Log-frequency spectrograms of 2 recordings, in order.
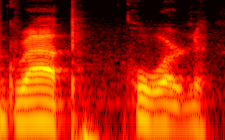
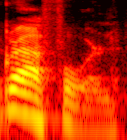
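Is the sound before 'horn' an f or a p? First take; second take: p; f. First: It is said with a p sound before horn. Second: It is said with an f sound before horn. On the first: This is how a character in the game said it. "Professor Weasley definitely called it a grap horn" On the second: This is the usual way the name is said. "not a graph horn"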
